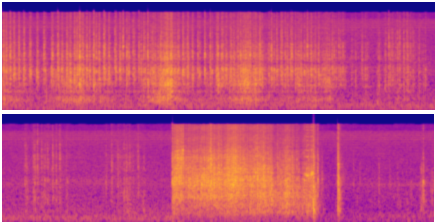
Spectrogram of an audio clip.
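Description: Hard plastic wheels of a child's ride-on tricycle rattling over rough asphalt, fading as the trike rolls onto grass. About six seconds in a louder rush of noise starts, cut short by a few sharp clicks.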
